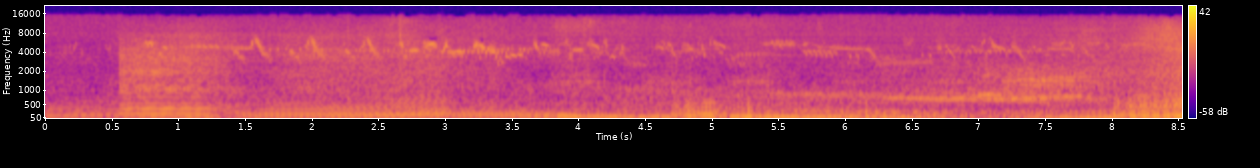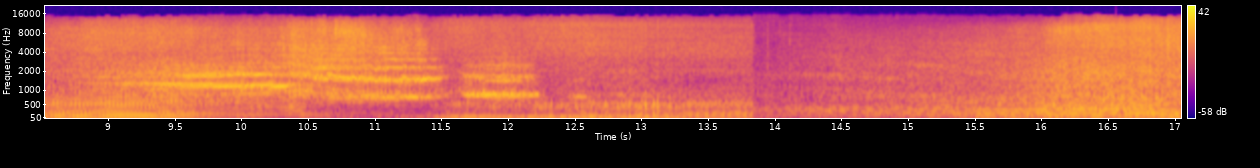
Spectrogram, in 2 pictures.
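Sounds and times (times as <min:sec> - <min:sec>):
car engine revving: 0:00.0 - 0:17.0
tyres squealing: 0:04.7 - 0:12.7.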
